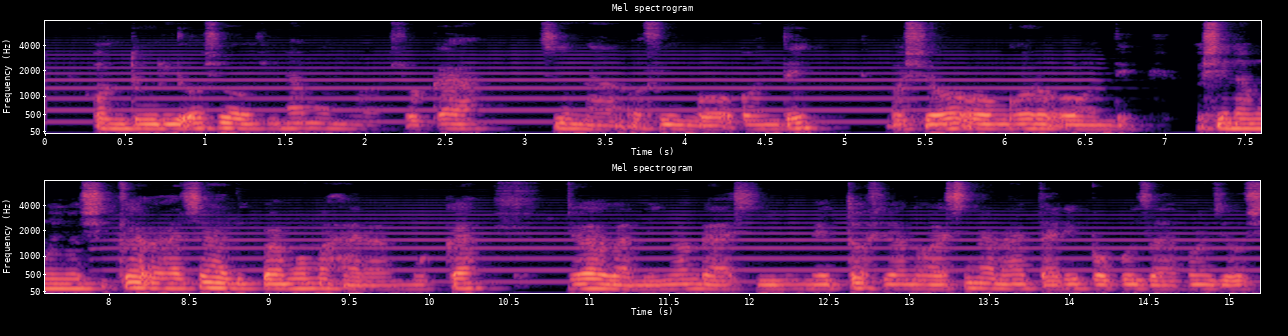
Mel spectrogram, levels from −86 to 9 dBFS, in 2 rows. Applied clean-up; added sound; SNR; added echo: none; Trumpet; 18 dB; reverberation time 0.2 s.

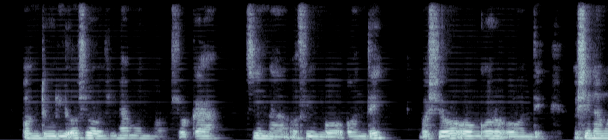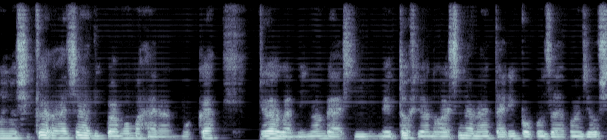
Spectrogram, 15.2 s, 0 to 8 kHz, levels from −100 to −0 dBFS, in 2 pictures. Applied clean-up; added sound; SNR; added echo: neural mask model DeepFilterNet 3.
